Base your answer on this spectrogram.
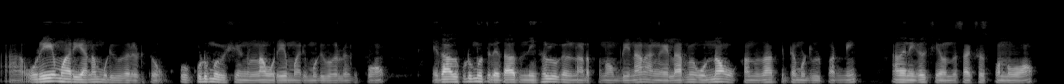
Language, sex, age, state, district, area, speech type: Tamil, male, 30-45, Tamil Nadu, Krishnagiri, rural, spontaneous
